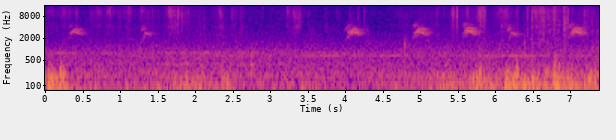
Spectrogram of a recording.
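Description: Small birds chirping, short high calls repeated every second or so, over low scuffling and bumping that grows louder in the second half as puppies wrestle on a plush toy.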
